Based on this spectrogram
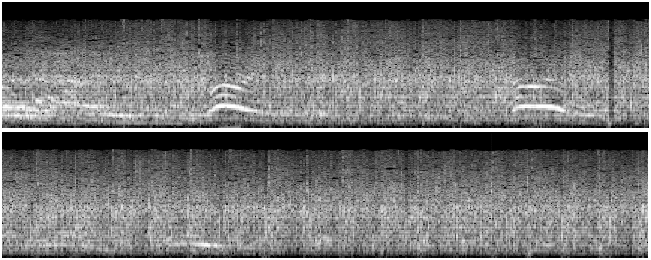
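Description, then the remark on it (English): A large audience at Branham Tabernacle claps loudly and continuously for about eleven seconds, a dense steady roar of hands, with a few voices calling out and cheering above the applause. “So let's all tell you clapping.”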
